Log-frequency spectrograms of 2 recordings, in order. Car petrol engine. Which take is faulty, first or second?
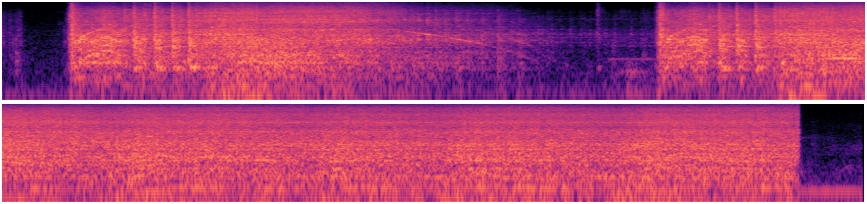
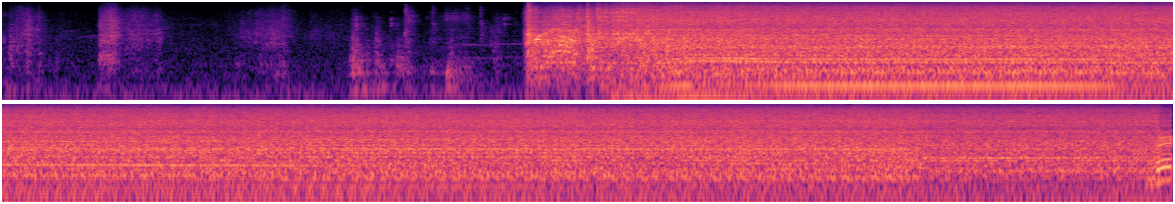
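first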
